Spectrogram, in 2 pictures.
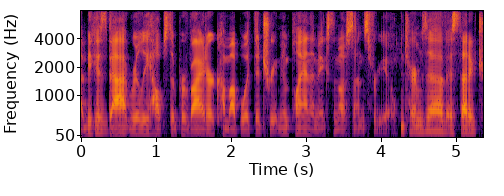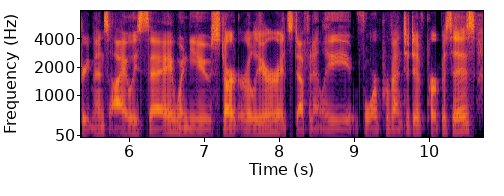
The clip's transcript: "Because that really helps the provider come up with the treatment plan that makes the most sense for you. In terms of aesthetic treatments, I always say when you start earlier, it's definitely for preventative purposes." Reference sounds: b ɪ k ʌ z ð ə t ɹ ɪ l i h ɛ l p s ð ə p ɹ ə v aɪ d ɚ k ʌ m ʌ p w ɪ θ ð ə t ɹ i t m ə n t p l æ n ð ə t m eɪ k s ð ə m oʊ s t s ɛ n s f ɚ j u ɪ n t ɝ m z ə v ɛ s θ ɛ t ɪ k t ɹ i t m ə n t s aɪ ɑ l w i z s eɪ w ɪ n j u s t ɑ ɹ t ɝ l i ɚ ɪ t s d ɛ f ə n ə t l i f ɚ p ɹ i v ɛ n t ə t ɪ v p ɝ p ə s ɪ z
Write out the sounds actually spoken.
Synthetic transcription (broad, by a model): b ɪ k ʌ z ð ə t ɹ ɪ l i h ɛ l p s ð ə p ɹ ə v aɪ d ɚ k ʌ m ʌ p w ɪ ð ə t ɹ i t m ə n p l æ n ð ə t m eɪ k s ð ə m oʊ s t s ɛ n s f ɚ j u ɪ n t ɝ m z ə v ɛ s θ ɛ t ɪ k t ɹ i t m ə n t s aɪ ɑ l w i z s eɪ w ɪ n j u s t ɑ ɹ t ɝ l i ɚ ɪ t s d ɛ f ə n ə t l i f ɚ p ɹ i v ɛ n t ə t ɪ v p ɝ p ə s ɪ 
